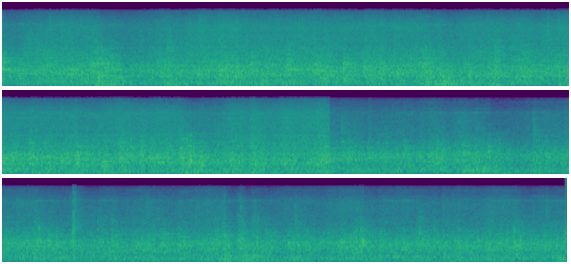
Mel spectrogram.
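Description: A conveyor clatters as it carries blocks along.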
